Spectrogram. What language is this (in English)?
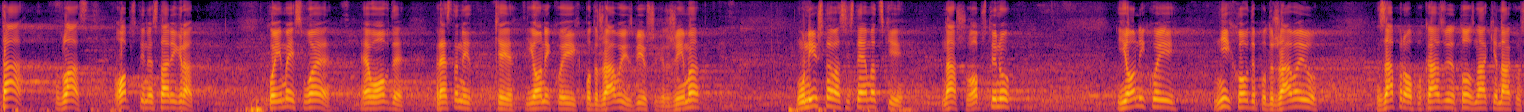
Serbian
